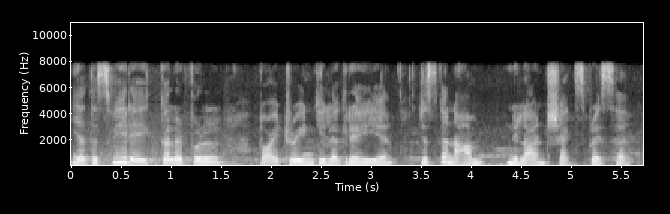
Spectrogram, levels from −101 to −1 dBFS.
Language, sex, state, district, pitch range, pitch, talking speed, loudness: Hindi, female, Uttar Pradesh, Lucknow, 215-270 Hz, 245 Hz, 145 wpm, -13 LUFS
